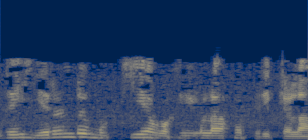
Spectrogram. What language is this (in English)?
Tamil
